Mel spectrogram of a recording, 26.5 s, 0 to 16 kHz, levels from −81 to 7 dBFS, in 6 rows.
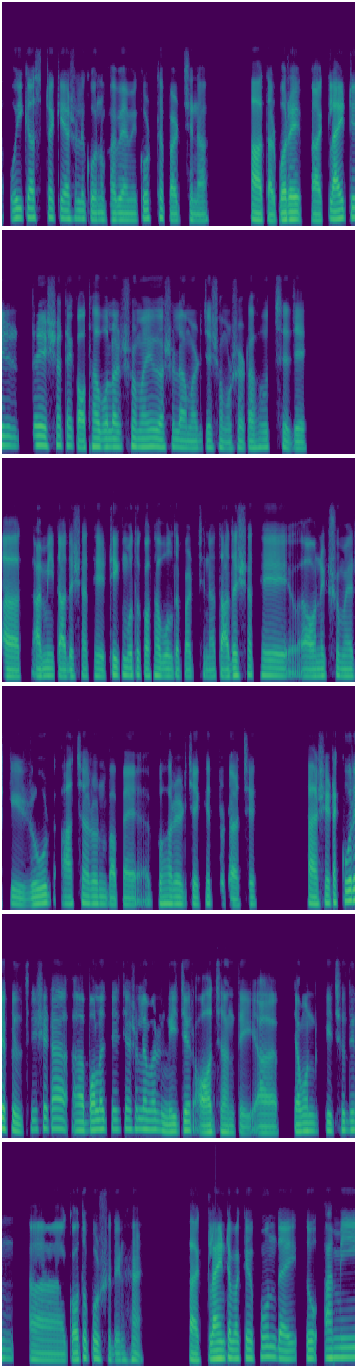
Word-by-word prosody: ওই 145 - +4
কাজটাকে 150 -1 -1
আসলে 135 +1 -3
কোনভাবে 115 0 -1
আমি 110 0 -2
করতে 135 +2 -1
পারছি 105 0 -2
না। - - -1 0.7
আ - - +7 0.2
তারপরে 115 +5 +5 0.3
আ - - +4
ক্লায়েন্টদের 145 +2 +2
সাথে 150 -1 -1
কথা 125 +5 +1
বলার 130 0 +1
সময়ও 135 0 +1
আসলে 125 0 -4
আমার 110 0 -3
যে 115 - 0
সমস্যাটা 110 0 -3
হচ্ছে 125 0 -6
যে - - +2 0.8
আ - - +5 0.4
আমি 115 +2 +2
তাদের 105 0 +1
সাথে 110 +1 -5 0.2
ঠিক 130 -3 +3
মতো 120 +1 -1
কথা 115 +2 0
বলতে 110 0 -1
পারছি 105 -1 -5
না। 105 - -4
তাদের 120 +4 +2
সাথে 130 -1 -4 0.4
অ্যা 110 - -2
অনেক 115 0 -2
সময় 110 -3 -1
আরকি 110 +3 -7 0.2
rude 125 +4 +2 0.2
আচরণ 120 0 -1
বা 105 - +1
ব্যবহারের 115 +2 -1
যে 110 - +2
ক্ষেত্রটা 115 -3 -5
আছে, 115 - -6 0.7
হ্যাঁ, 115 -2 +5
সেটা 130 +1 +3
করে 170 +1 +8
ফেলছি। 125 0 -1
সেটা 165 -1 +1 0.3
আ - - +2 0.2
বলা 155 +2 +5
যায় 155 - -2
যে - - -2
আসলে 160 0 -1
আমার 150 0 +1 0.2
নিজের 120 +5 +3 0.2
অজান্তেই। 105 -3 0 0.2
আ - - +3 0.4
যেমন 125 +2 +3 0.2
কিছুদিন 140 +2 -1 0.4
আ - - +1 0.5
গত 115 +1 +2
পরশুদিন, 115 -6 -2
হ্যাঁ? 115 -5 -1 0.6
আ - - +6 0.2
ক্লায়েন্ট 135 +2 +6
আমাকে 140 +1 +1
ফোন 165 +1 +1
দেয়। 130 -1 +3 0.2
তো 140 - +3 0.2
আমি 155 +1 +2
120 Hz, 165 wpm, -24 LUFS, 110-140 Hz, 0.8 s, করে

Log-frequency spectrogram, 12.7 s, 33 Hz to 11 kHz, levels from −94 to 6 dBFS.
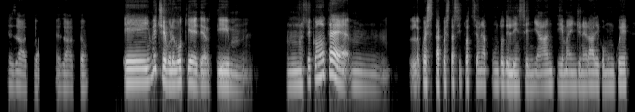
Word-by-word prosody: Esatto, 130 -2 -15 0.3
esatto. 125 -1 -15 0.7
E 155 +1 +5
invece 180 - +3
volevo 145 +2 +4
chiederti, 140 -2 +1
mhmm, 120 - -13 0.8
mhmm, 135 +1 -4
secondo 190 +10 -2
te, 230 - +7
mhmm, 125 - -15 0.4
l - - -8
questa 145 -2 -2
questa 150 +1 -7
situazione 145 0 -9
appunto 140 0 -8
delle 130 -2 0
insegnanti, 130 +1 -8
ma 130 0 -7
in 130 0 -8
generale 130 0 -6
comunque, 130 +2 -6
135 Hz, 105 wpm, -26 LUFS, 130-145 Hz, 0.8 s, te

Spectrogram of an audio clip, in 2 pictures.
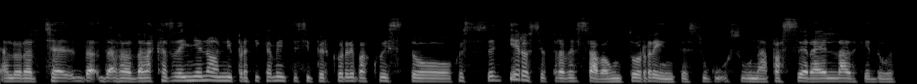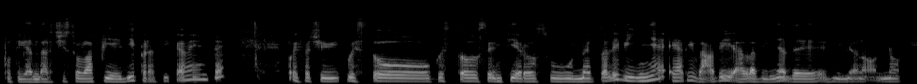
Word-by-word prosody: allora 145 0 +4
cioè 150 +1 +2
da 155 - +5
dara 150 -2 +4
dalla 150 +2 +5
casa 175 +2 -3
dei 175 0 +6
miei 185 +1 +4
nonni 175 -3 +4
praticamente 170 -1 -2
si - - -6
percorreva 165 +1 0
questo 145 -3 +1
questo 170 - -9
sentiero, 195 +2 +1
si 160 - -6
attraversava 145 -3 +3
un 140 +1 0
torrente 140 -5 +2
su 130 +5 -9
u - - -8
su 145 - -8
una 135 -2 +2
passerella 145 -2 +4
che 130 - -6
dove 130 -1 -5 0.2
potevi 120 - -8
andarci 120 +2 -5
solo 135 +1 -2
a - - 0
piedi 140 +5 -2
praticamente, 230 - -5 0.6
poi - - -5
facevi 290 0 -2
questo 145 -2 -1
questo 150 0 -3
sentiero 145 -1 -2
su 140 +3 -4
in 130 - -3
mezzo 140 -1 -1
alle 225 - -1
vigne 170 +2 -1
e - - -4
arrivavi 160 - -3
alla 125 - +2
vigna 125 -1 -3
de 130 0 -3
di 270 - -7
mio 285 +4 -5
nonno. 275 0 -7
150 Hz, 165 wpm, -34 LUFS, 140-170 Hz, 0.6 s, dei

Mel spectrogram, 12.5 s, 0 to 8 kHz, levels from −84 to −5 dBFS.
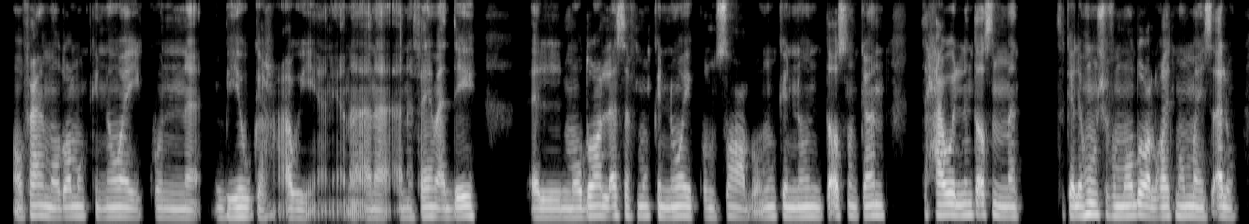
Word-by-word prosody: هو 110 - -3
فعلًا 135 +4 +1
الموضوع 120 -1 -1
ممكن 125 -1 -4
إن 115 - -5
هو 120 +1 +2
يكون 110 -1 -4 0.2
بيوجع 115 -1 -1 0.2
أوي 105 -1 -1
يعني، - - -11
أنا - - -4
أنا 105 -1 -3
أنا 110 +1 -6
فاهم 120 +3 0
قد 110 0 -1
إيه 125 +1 +3 0.6
الموضوع 110 +3 +1
للأسف 130 0 +1
ممكن 125 0 -2
إن 120 - -1
هو 125 +1 +3
يكون 120 -2 -3
صعب، 115 -1 +3
وممكن 120 0 -2
إنه 120 +1 +1
أنت 125 0 -2
أصلًا 130 -3 +2
كمان 130 +1 0 0.4
تحاول 140 +1 +3
إن 135 - +1
أنت 140 - -1
أصلًا 145 -1 +4
ما 125 -1 -1 0.4
تكلمهمش 140 +2 +2
في 130 - -6
الموضوع 130 +2 +4
لغاية 125 +1 +1
ما 130 - -1
هُم 125 0 +2
يسألوا، 115 0 +2
120 Hz, 190 wpm, -23 LUFS, 115-130 Hz, 0.6 s, أصلًا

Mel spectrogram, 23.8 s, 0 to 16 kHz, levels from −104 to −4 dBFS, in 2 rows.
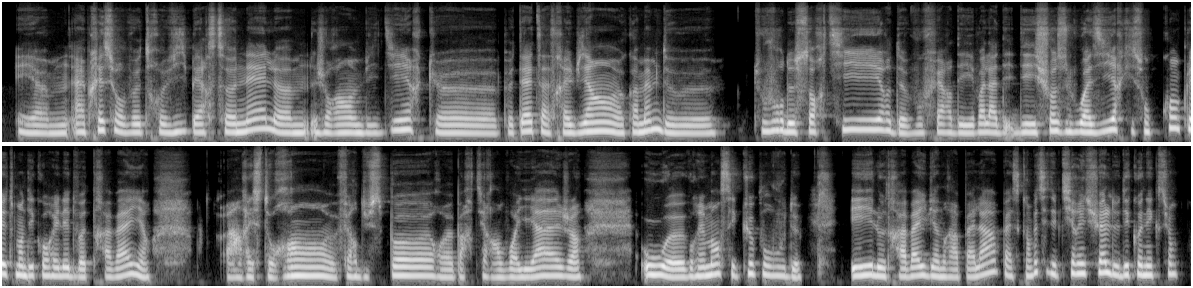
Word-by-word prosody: Et 185 -4 -3
hem, 165 0 -2
après 185 +4 0
sur 215 -3 -2
votre 180 +1 -3
vie 180 +3 -1
personnelle, 195 +6 0
hem, 170 -1 +1
j'aurais 170 -1 -2
envie 170 -1 0
de 165 - -12
dire 225 +4 -1
que 165 -3 -1
peut-être 200 +4 0
ça 185 -4 -1
serait 175 0 -1
bien, 195 +1 +3
heu, - - -2
quand 185 +2 -3
même 220 +5 +3
de, 165 -2 -2 0.4
toujours, 215 +2 -1
de 190 -1 +5
sortir, 230 +4 -1
de 170 -4 -2
vous 165 +2 -6
faire 175 0 -5
des 165 0 0
voilà 180 0 0
des - - -7
des 180 +1 0
choses 195 +2 0
loisirs 190 +5 +2
qui 200 - -13
sont 190 +1 -4
complètement 235 -5 +1
décorrélées 190 -1 +1
de 175 - -7
votre 165 -1 -1
travail. 180 +3 0 0.8
Un 155 +1 -2
restaurant, 185 +3 +2
heu, 160 - -6
faire 170 +1 -4
du 165 0 -8
sport, 195 -1 +2
heu, 160 0 -2
partir 160 +1 -8
en 160 - -1
voyage, 175 +4 +1 0.7
où, 210 -2 +5
heu, 165 0 +6
vraiment, 190 +6 +3
c'est 215 -3 -6
que 235 - -1
pour 220 -3 -2
vous 195 -1 -2
2 165 -2 -3 0.5
et 195 +3 +5
le 190 -2 +4
travail 185 +3 +1
viendra 170 -3 0
pas 170 +1 -4
là 235 +8 0
parce 190 -4 -5
qu'en 190 - -3
fait, 255 - -1
c'est 270 -2 -10
des 225 - 0
petits 245 - -2
rituels 240 +2 +3
de 210 - +1
déconnexion, 210 +2 0
185 Hz, 185 wpm, -22 LUFS, 170-205 Hz, 0.8 s, heu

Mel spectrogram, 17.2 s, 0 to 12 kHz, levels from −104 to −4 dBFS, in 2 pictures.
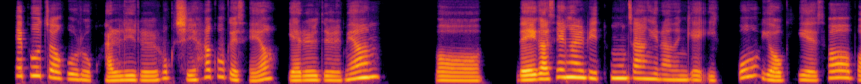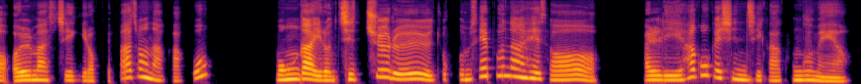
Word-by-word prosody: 세부적으로 270 - -1
관리를 170 +1 0
혹시 250 -7 -2
하고 295 +10 -4
계세요? 185 - -3
예를 175 +1 +1
들면 215 - +2 0.5
뭐 160 -2 -2 0.3
내가 190 +5 +6
생활비 285 -2 +4
통장이라는 230 -7 0
게 180 0 -4
있고 260 - -6
여기에서 185 +10 -1
뭐 165 - -4
얼마씩 175 0 +1
이렇게 150 -1 -6 0.2
빠져나가고. 265 - -2 0.6
뭔가 210 +2 +5
이런 170 -2 +2
지출을 215 - +2
쪼끔 195 -1 -5
세분화해서 230 - 0 0.4
관리하고 180 - +1
계신지가 185 - -1
궁금해요. 155 -7 0
190 Hz, 260 characters per minute, -23 LUFS, 170-255 Hz, 0.6 s, 내가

